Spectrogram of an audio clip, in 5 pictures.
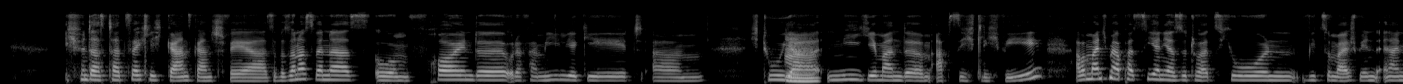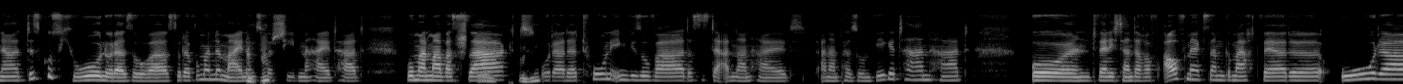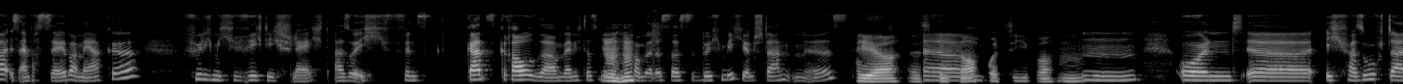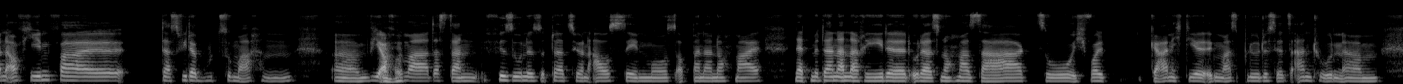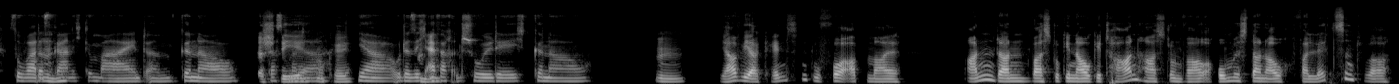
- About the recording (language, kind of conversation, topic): German, podcast, Wie findest du inneren Frieden, wenn du jemandem wehgetan hast?
- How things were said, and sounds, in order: none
